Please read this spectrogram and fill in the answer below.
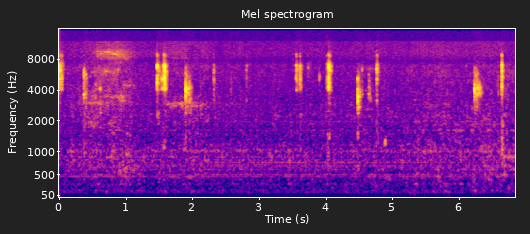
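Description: Faint computer keyboard keystrokes: irregular, scattered clicks in small clusters as a short phrase is typed.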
